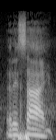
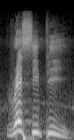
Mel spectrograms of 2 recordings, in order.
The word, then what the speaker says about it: recipe: I pronounced it as recy that was how I pronounced it that's how a lay man not ordinarily that's what you should pronounce or recip is it not but that thing is pronounced recipe have you heard somebody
